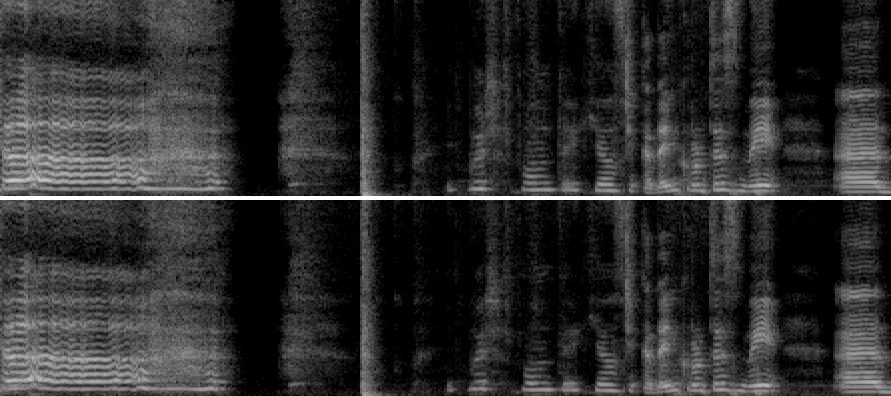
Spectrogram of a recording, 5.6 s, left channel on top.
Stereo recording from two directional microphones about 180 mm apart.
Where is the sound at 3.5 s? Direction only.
45° left (ahead or behind).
